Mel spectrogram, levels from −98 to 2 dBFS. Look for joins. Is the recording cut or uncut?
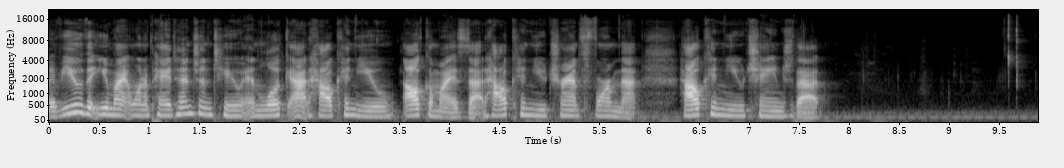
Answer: uncut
